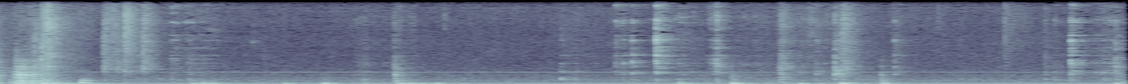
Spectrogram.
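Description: A knife and a cake server tapping and scraping against a ceramic tart dish: scattered short clicks and soft knocks as a slice of soft, moist tart is cut free and worked out of the dish.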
